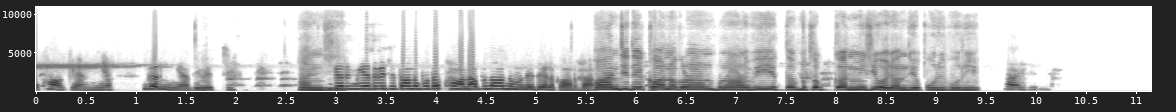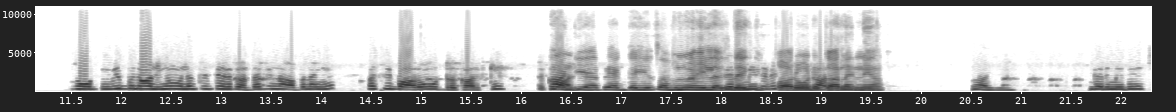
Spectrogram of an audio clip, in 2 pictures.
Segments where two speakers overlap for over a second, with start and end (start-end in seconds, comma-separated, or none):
18.1-19.6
